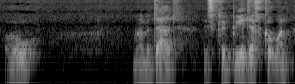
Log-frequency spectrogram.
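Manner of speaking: soft, fast confiding aside to the parents; hushed quick aside to grown-ups; quiet aside. Real, not acted. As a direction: drop the voice, quick and conspiratorial.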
